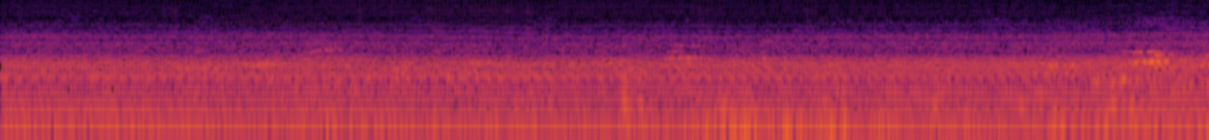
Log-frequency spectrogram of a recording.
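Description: Steady electrical mains hum in the recording, a constant buzzing drone that does not change.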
